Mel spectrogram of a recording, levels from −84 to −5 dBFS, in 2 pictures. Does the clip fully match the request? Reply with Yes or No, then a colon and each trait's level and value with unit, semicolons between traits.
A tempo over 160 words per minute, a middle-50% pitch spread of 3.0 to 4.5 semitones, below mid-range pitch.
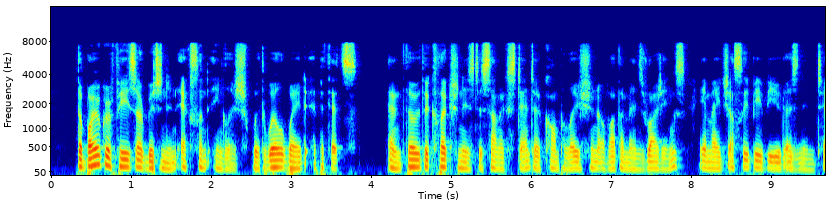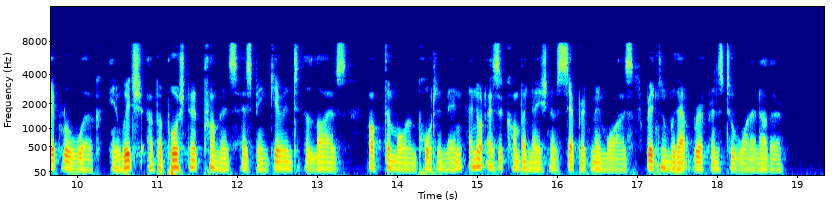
Yes: average, 200 wpm; average, 3.3 semitones; low, 100 Hz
